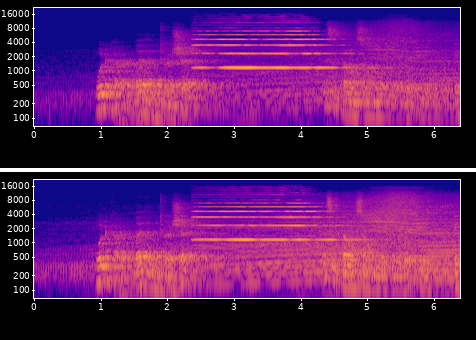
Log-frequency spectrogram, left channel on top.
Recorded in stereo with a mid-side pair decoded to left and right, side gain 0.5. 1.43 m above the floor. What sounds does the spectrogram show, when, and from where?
0.9 s a man speaking: 30° right, 1.3 m
2.4 s a violin: 5° right, 0.5 m
4.3 s a man speaking: 60° right, 0.5 m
